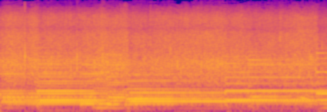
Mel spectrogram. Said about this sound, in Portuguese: São José, mais uma vez, uma salva de palmas, né?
